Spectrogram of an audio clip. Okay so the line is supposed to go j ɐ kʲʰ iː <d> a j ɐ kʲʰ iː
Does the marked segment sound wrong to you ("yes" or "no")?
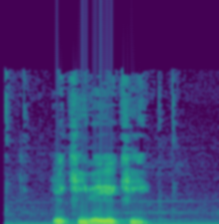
no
